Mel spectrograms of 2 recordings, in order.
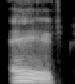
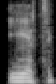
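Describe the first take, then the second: First: EIGHT in a posh English accent; anglify EIGHT, really posh. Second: EIGHT in his natural Irish accent; own Irish accent. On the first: Irishman mimicking how he had to talk in England, posh English accent. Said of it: "like, really posh". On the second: Back home in Ireland, eight in natural Irish accent. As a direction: let EIGHT come out the Irish way. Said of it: "the way that I know eight comes out". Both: Shown as a demonstration.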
